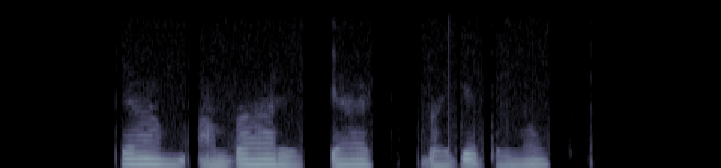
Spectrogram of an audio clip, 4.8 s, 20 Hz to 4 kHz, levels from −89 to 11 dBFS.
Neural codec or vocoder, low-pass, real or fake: none; 3.6 kHz; real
